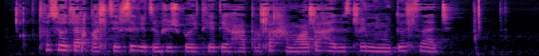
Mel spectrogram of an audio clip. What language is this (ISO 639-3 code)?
mon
